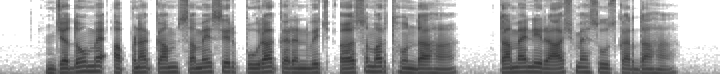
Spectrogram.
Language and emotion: Punjabi, sad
